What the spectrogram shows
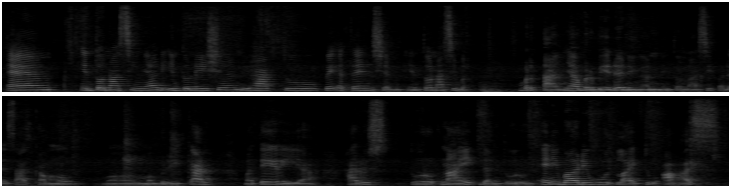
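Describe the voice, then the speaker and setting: A woman's voice: medium pitch, fairly even intonation, moderate pace, a little hiss or hum. A woman with an Indonesian accent teaching an English lesson. She explains step by step and repeats each point in two languages. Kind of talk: bilingual online lesson.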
